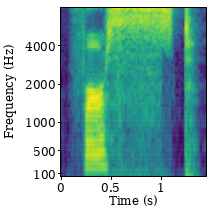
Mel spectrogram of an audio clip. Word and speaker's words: first: Okay, here we have a difference because With one, you need ST. First, first, st. The difference between the other one is my tongue is not going between my teeth.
